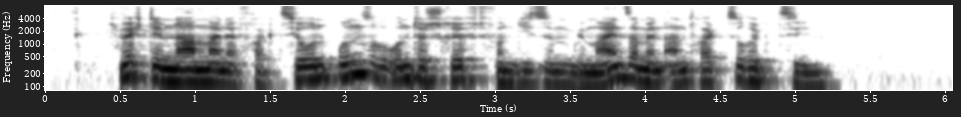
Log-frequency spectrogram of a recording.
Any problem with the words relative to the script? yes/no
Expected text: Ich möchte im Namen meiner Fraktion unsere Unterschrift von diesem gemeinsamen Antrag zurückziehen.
no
